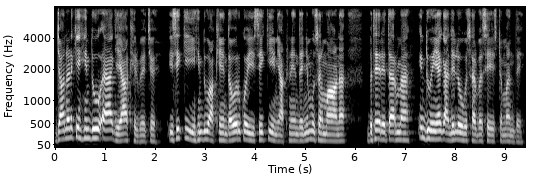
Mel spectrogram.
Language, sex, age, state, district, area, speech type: Dogri, male, 18-30, Jammu and Kashmir, Samba, rural, spontaneous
